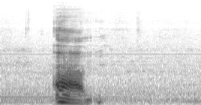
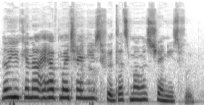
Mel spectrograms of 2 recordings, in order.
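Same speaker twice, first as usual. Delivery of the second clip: higher sing-song pet talk; 5 semitones higher, 7 dB louder than usual. Real, not acted. Owner doting on her dog at her desk. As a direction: dote on the dog playfully.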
